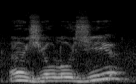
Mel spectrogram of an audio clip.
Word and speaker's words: angeologia: Então, a angeologia ou angelologia tem duas pronúncias, angeologia ou angelologia.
